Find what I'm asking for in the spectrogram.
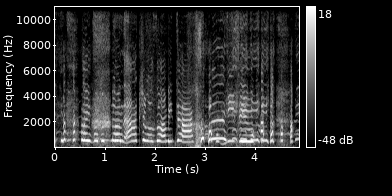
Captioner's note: laughing; laughing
